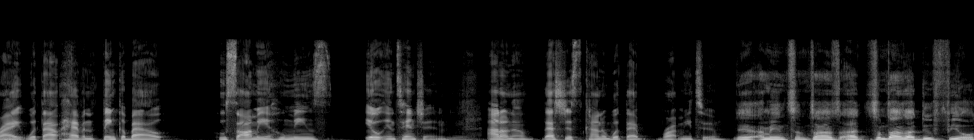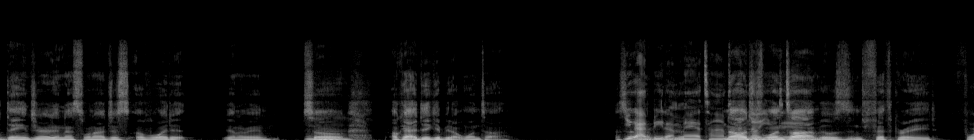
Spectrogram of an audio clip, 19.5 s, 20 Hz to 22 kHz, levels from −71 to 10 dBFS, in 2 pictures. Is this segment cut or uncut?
uncut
